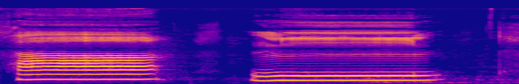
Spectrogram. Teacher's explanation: ثا میں سیٹی نہیں نکالیں گے.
